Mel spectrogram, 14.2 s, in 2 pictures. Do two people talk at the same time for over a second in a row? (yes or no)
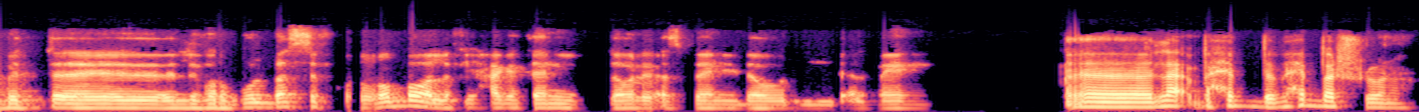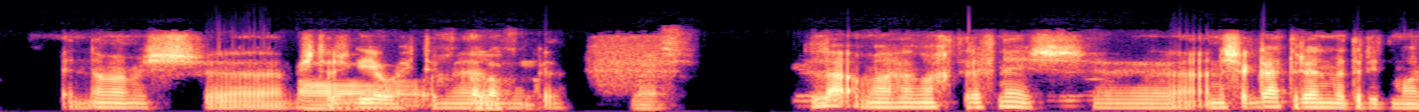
yes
